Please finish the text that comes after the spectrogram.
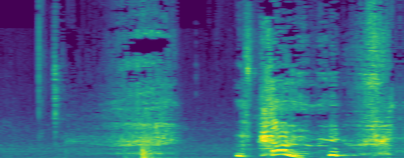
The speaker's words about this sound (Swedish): Det är därför som jag vill ta bort det, för det låter som jag drar en jävla streck. Du drar en streck. Nej, du drar inte en lina. Det är Nej, snus. det är snus. Ja. Jag andas in för få bort saliv.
